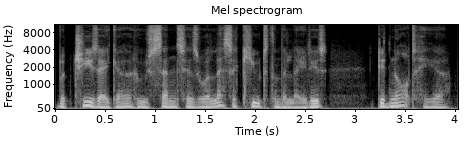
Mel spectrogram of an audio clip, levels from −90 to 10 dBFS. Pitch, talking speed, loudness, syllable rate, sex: 110 Hz, 195 wpm, -17 LUFS, 6.1 syllables/s, male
